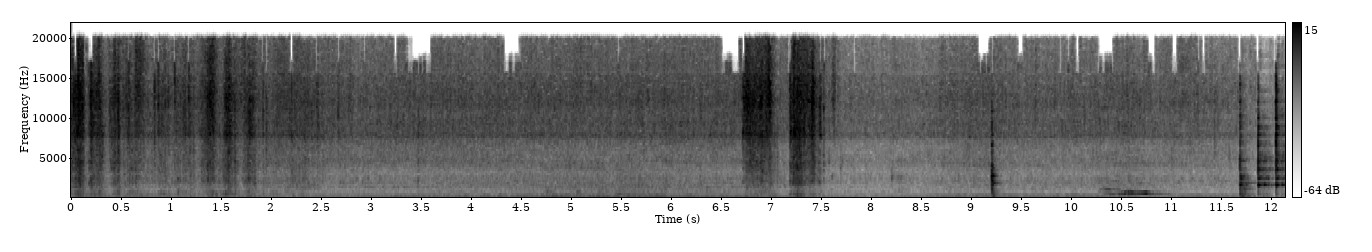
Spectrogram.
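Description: Wheat flour roasting in ghee in a pan gives a soft, steady sizzle with faint scraping from stirring and a few brief clinks, fairly quiet and close.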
